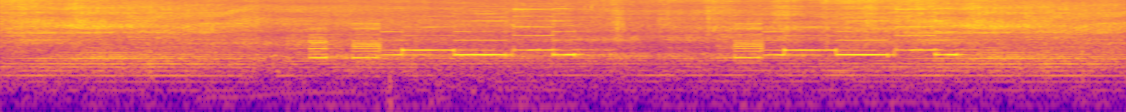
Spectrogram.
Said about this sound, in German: Ein lautes Wusch und das Heulen von Polizeisirenen holte mich aus meinen Träumen.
